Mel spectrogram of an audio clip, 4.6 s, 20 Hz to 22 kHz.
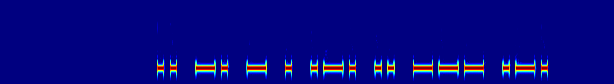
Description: Morse code, heard as a keyed tone, about 25 wpm, 700 Hz. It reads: INTERIOR
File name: 8 Letter Words - First 3 Letters Given - 25wpm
